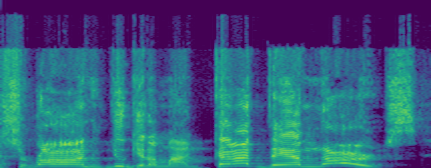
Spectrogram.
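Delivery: high, loud, slow mocking yell; hammed-up furious hater; mock angry shout. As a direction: bellow it like an enraged commenter. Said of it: "they said".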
